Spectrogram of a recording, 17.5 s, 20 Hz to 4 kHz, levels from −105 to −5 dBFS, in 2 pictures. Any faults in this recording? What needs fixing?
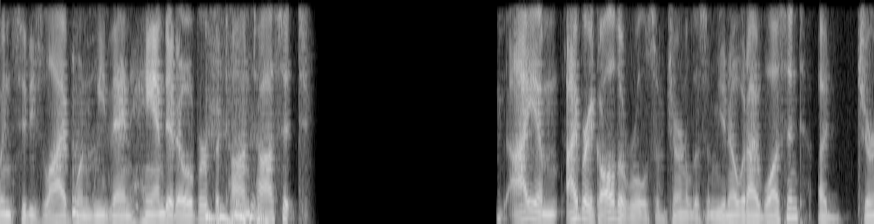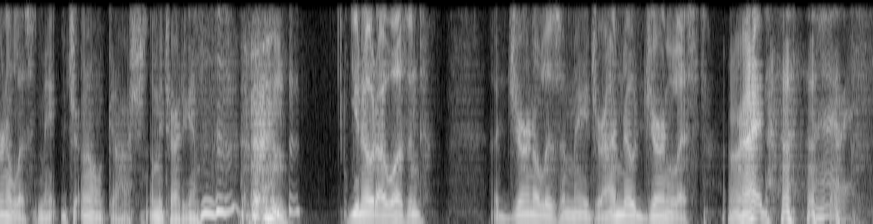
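Right after "toss it", from 3.06 to 4.99 s, there's what's likely a long network dropout. The last sound trails off briefly, then there's about 1.8 s of near-silence, and the audio picks up again at "I am I break" with about 1.9 s simply gone. The band-limited sound, with nothing above 4 kHz, fits a G.711 call path. To prevent it, steady the network link, with a more reliable connection or added redundancy, so packets keep arriving.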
